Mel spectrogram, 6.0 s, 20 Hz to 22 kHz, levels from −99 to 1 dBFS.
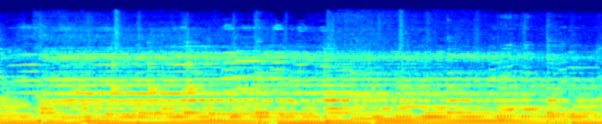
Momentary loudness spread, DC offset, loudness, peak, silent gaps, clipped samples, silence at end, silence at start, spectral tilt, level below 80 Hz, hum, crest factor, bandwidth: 3 LU; under 0.1%; -25 LUFS; -10 dBFS; none; under 0.1%; 0 s; 0 s; -7.5 dB/octave; -30 dBFS; none; 12 dB; 11.5 kHz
